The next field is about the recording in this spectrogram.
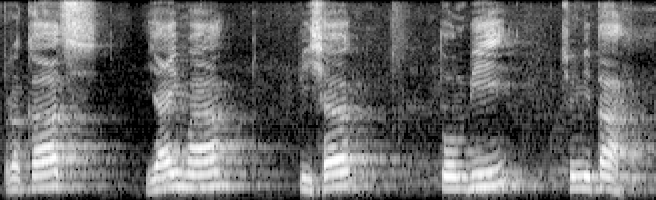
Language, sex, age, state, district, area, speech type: Manipuri, male, 45-60, Manipur, Kakching, rural, spontaneous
